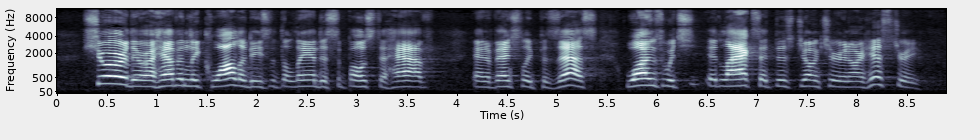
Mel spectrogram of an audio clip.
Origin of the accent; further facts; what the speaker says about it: Brooklyn, New York, United States; Boy, growing up in Brooklyn, I dreamed of moving to Nebraska.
